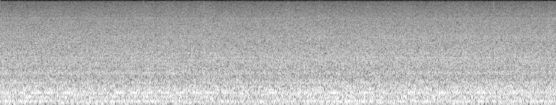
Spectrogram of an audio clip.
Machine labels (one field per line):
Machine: slide rail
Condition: normal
